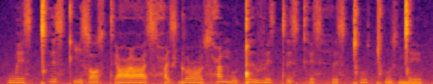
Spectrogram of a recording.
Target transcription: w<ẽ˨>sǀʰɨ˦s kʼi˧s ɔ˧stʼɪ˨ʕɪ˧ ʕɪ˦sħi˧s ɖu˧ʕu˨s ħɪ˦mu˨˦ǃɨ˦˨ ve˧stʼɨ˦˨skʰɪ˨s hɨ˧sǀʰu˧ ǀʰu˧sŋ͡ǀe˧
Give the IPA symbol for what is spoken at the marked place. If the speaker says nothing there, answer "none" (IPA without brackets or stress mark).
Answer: e˨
